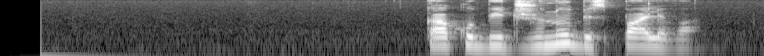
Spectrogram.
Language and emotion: Russian, neutral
